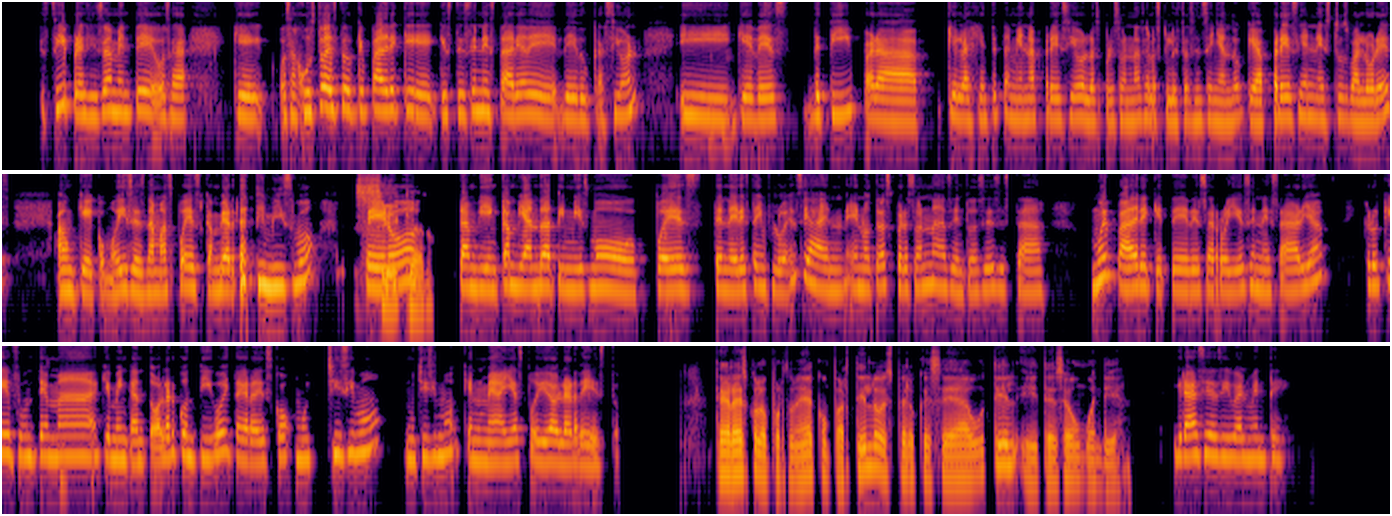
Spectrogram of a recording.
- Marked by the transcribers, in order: none
- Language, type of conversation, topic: Spanish, podcast, ¿Qué valores consideras esenciales en una comunidad?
